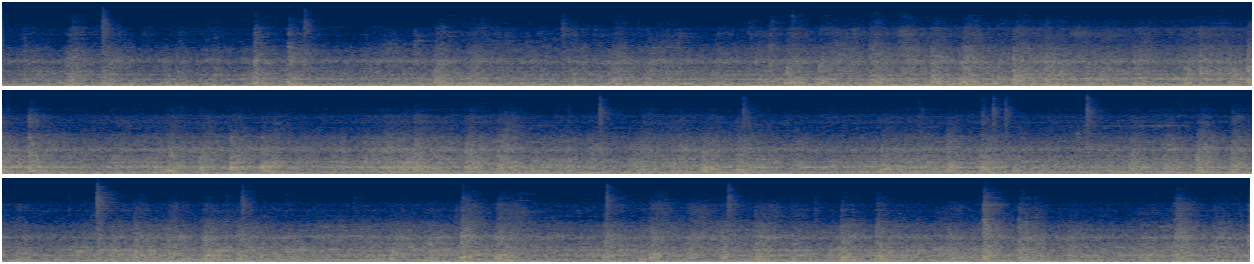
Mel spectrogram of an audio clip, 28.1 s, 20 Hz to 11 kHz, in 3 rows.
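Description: Interior running noise of an Island Line Class 484 electric train (converted former London Underground D-stock) in motion: a steady rumble with a faint constant whine, broken by irregular sharp clicks of the wheels over rail joints.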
